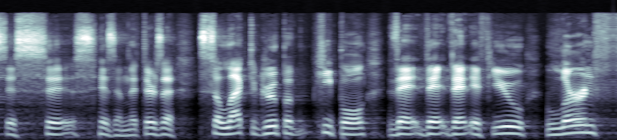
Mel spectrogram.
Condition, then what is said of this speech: Stuttering. I think I forgot to tell you, I stutter.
